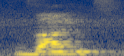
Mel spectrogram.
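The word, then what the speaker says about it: vingt-deux: 22 is probably going to be van vans. What's 22? You're absolutely right. For 22, it's van and it's spelled v i n g t d e u x.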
